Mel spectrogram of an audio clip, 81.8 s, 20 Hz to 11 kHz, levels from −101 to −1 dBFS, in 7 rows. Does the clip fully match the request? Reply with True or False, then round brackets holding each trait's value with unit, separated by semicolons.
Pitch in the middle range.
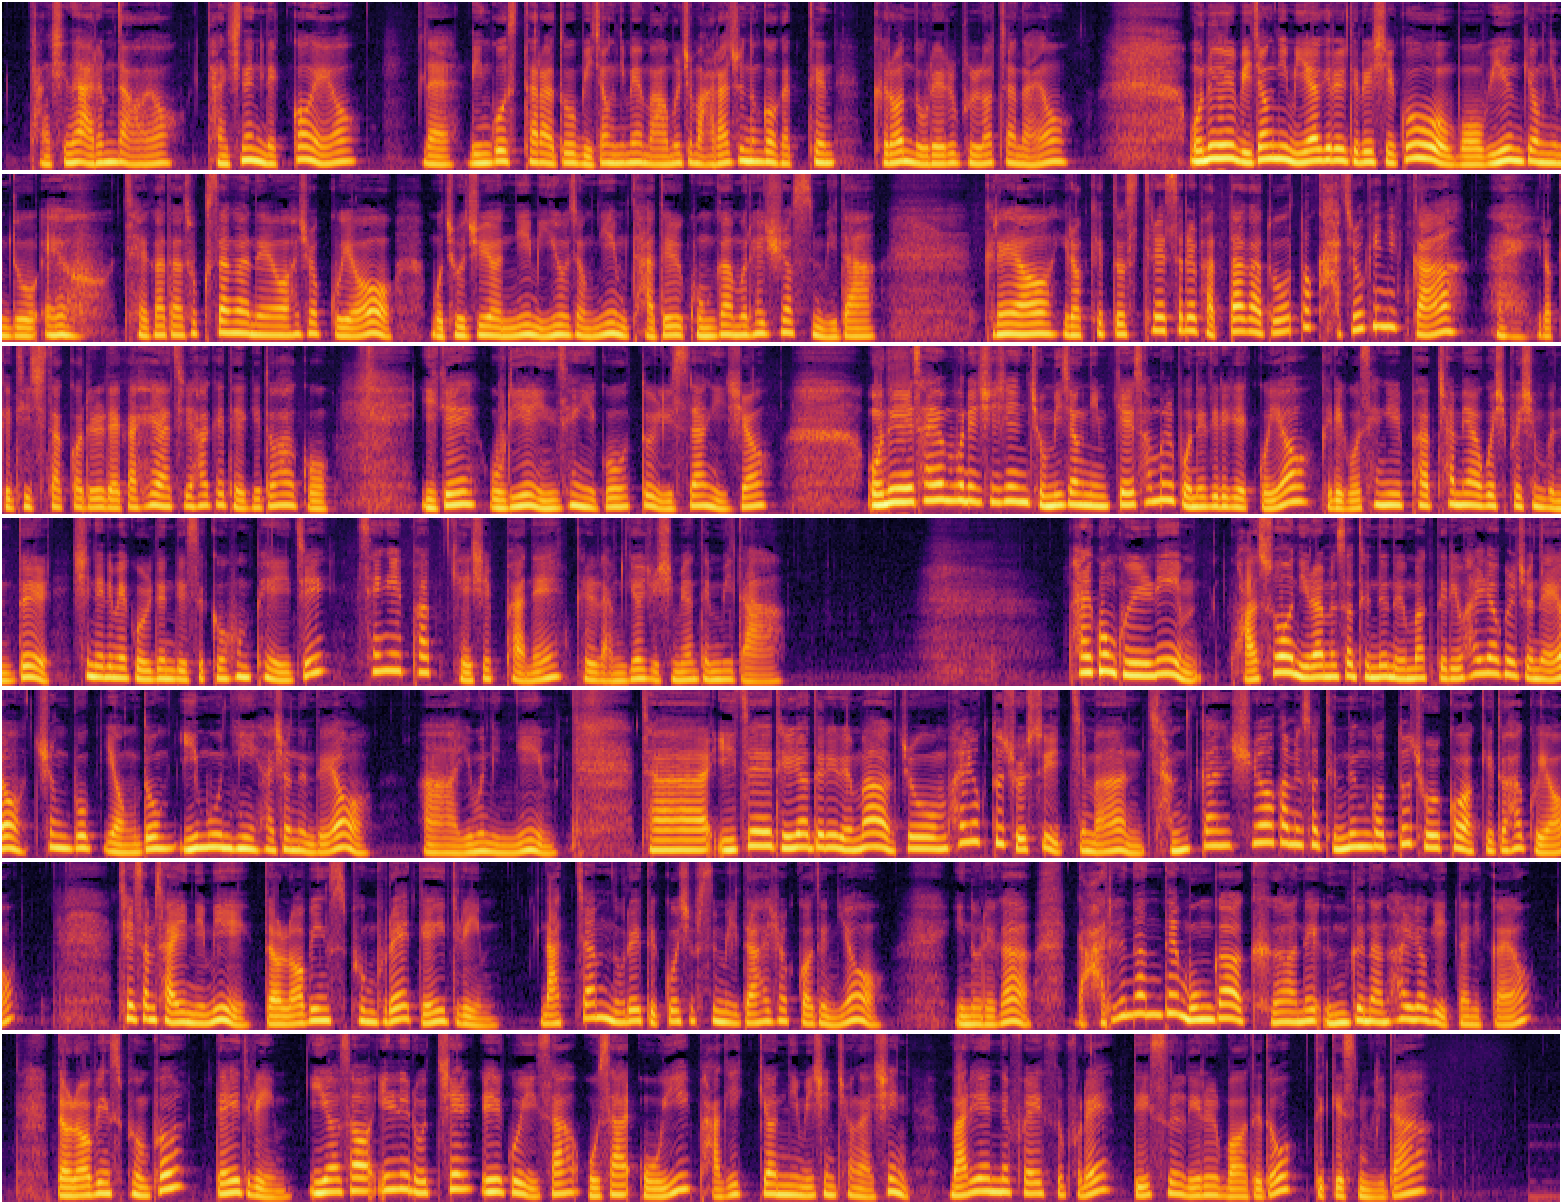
False (195 Hz)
